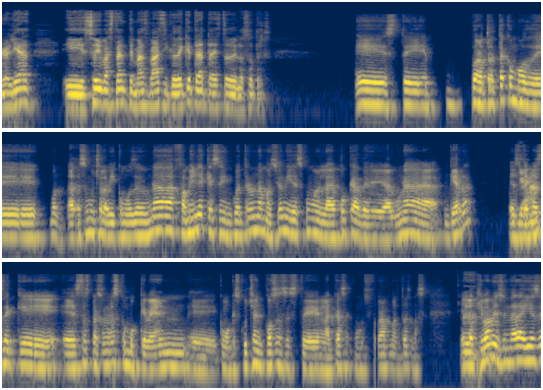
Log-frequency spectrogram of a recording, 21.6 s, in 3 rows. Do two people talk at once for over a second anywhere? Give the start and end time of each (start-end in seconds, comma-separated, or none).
none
